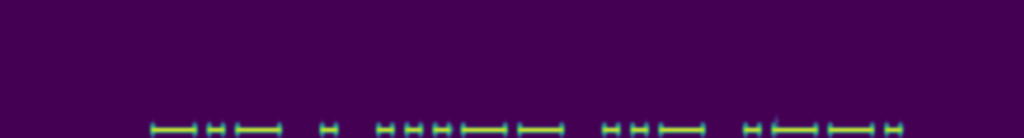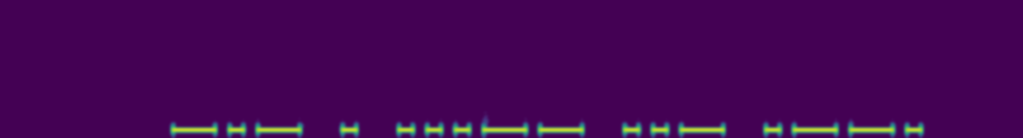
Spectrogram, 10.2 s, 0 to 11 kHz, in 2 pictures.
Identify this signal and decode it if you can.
Morse code, heard as a keyed tone, about 17 wpm, 700 Hz. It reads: KE3UP KE3UP
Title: USA Call Signs - 5 Characters - Repeated 3x - 17wpm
